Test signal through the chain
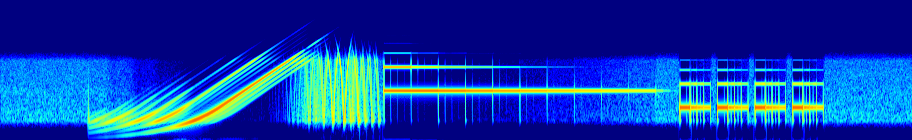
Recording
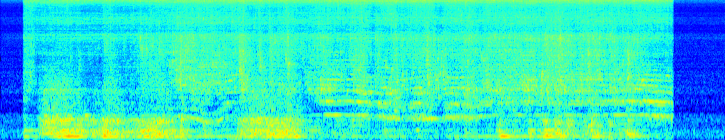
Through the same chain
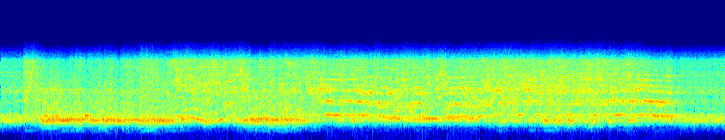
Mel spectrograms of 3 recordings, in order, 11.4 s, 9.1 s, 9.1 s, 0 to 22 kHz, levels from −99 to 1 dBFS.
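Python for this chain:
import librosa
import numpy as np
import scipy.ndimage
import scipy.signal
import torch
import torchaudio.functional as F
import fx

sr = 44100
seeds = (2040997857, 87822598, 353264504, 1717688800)

p1 = fx.self_delay(x, sr, depth_ms=0.12)
p2 = fx.tilt_eq(p1, sr, slope=-3.0)
p3 = 10.0 ** (-23.5 / 20.0) * np.tanh(p2 / 10.0 ** (-23.5 / 20.0))
p4 = p2 + (p3 * librosa.db_to_amplitude(-9.5))
p5 = scipy.signal.sosfilt(scipy.signal.cheby1(5, 1.0, [560.0, 3700.0], 'bandpass', fs=sr, output='sos'), p4)
p6 = p5 + fx.echo_feedback(p5, sr, ms=85, feedback_pct=39, wet_db=-18.0, dry=0)
p7 = fx.env_flatten(p6, sr, amount_pct=70)
y = p7 * librosa.db_to_amplitude(7.5)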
